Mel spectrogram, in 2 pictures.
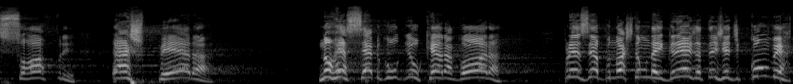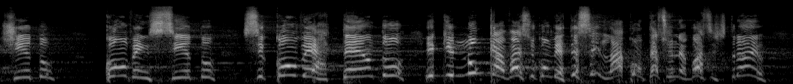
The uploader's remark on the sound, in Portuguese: CULTO DA VITÓRIA AO VIVO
